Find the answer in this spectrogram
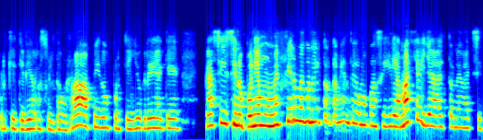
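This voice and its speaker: A woman talks at a very fast pace in a high pitch, her voice making very wide pitch swings. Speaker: parent of a child who stutters. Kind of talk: interview.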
